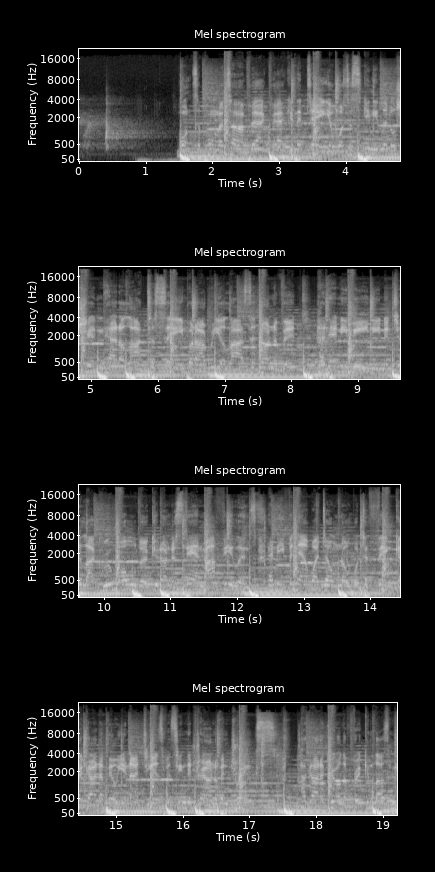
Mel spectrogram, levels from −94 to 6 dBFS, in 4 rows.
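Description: No technical faults can be heard anywhere in the audio.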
